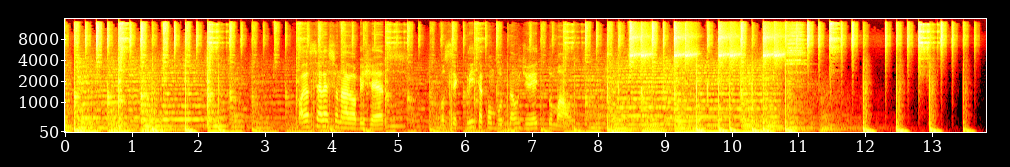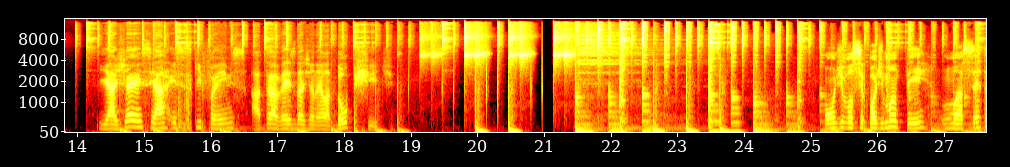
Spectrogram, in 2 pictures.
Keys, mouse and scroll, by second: 0.0 KP_Subtract, 0.3 KP_Add, 0.5 KP_Subtract, 0.8 KP_1, 0.9 KP_3, 1.2 KP_7, 1.7 ctrl+KP_1, 1.9 ctrl+KP_3, 2.4 scroll up 4, 2.9 KP_5, 3.0 scroll down 7, 3.1 KP_5, 3.3-4.2 scroll down 7, 4.8-5.6 scroll up 2, 7.1 right click, 8.1 right click, 8.3 right click, 8.4 right click, 8.5-8.9 right click, 9.0 click, 9.1 click, 9.2 click, 9.2 click, 9.4 click, 9.6 click, 9.7 click.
